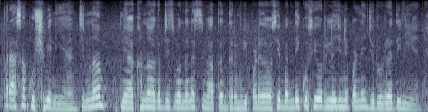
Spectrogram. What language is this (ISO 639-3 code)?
doi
